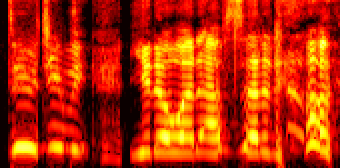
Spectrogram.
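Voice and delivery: high-pitched, words squeezed between laughs; real laughing fit; cracking up. Real, not acted. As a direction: give up talking through helpless laughter. Too overcome with laughter to continue.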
